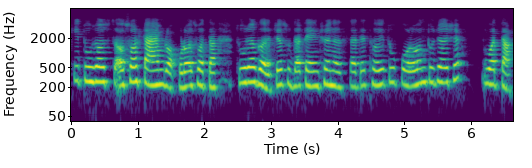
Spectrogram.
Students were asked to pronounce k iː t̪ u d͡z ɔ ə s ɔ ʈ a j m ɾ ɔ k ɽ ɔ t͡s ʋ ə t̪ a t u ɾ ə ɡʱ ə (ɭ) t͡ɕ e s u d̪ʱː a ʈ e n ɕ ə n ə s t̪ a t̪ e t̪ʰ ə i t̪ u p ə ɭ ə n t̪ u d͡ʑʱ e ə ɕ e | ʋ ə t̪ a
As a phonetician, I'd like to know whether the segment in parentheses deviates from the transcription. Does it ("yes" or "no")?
yes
